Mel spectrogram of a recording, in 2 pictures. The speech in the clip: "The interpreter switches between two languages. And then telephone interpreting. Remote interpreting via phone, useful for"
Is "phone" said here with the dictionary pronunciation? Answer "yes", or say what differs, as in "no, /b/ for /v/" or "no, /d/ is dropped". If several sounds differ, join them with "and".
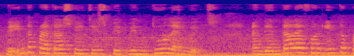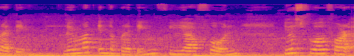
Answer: yes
